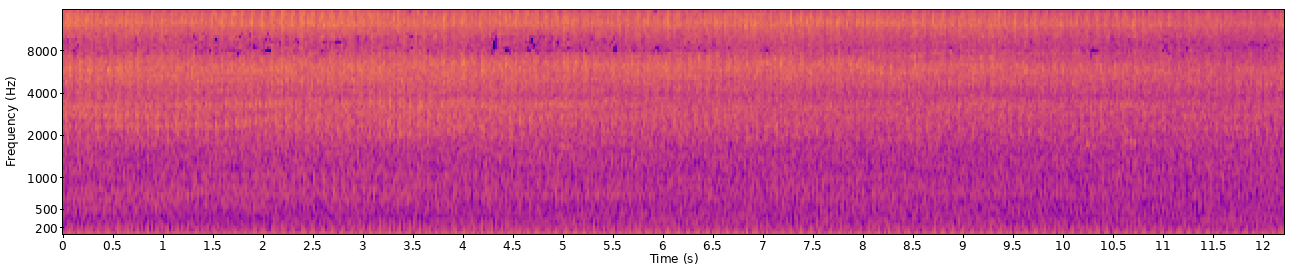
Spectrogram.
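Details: 1964 VW Beetle, 64K original miles, air-cooled flat-four warming up as the electric choke kicks down: steady even low thrum, no knocks or misses. Normal idle.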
